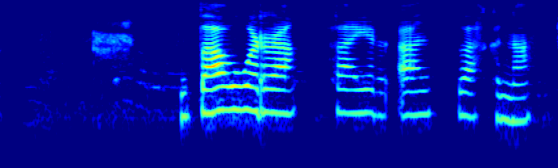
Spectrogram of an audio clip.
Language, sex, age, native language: Icelandic, female, 7, Icelandic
